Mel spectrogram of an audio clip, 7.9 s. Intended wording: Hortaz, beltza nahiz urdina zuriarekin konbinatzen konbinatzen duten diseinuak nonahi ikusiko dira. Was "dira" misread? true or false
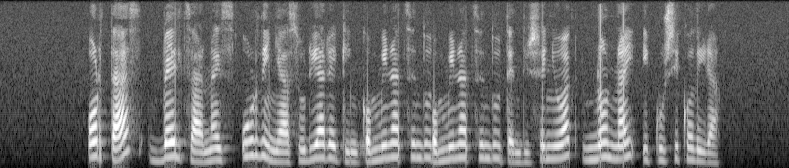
false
